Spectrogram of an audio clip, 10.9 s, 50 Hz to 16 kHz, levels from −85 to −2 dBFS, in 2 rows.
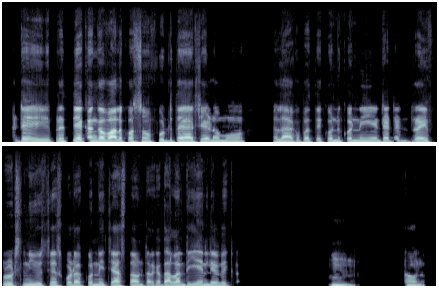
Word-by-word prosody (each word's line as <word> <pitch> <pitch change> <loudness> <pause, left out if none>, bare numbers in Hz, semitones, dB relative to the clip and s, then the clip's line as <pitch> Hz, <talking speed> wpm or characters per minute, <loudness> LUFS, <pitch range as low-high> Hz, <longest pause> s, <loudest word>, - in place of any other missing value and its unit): అంటే 145 +2 0 0.4
ప్రత్యేకంగా 160 +4 +5
వాళ్ళ 140 -1 +10
కోసం 140 +1 0
ఫుడ్ 135 -2 -2
తయారు 130 -2 +5
చేయడము, 120 -2 -1 0.6
లేకపోతే 125 0 -1
కొన్ని 130 0 -1
కొన్ని 130 0 0
ఏంటంటే 140 +2 -2 0.2
డ్రై 125 +2 +3
ఫ్రూట్స్‌ని 145 -1 -3
యూజ్ 135 -1 -3
చేసి 130 -3 -2
కూడా 135 +1 +1
కొన్ని 125 -1 -1
చేస్తా 130 0 0
ఉంటారు 115 +1 -6
గదా! 145 +5 0
అలాంటివి 130 0 -1
ఏం 145 - -1
లేవిక. 120 -5 -5 1.2
హ్మ్. 125 -6 -1 0.7
అవును. 115 -4 -3
130 Hz, 140 wpm, -22 LUFS, 125-140 Hz, 1.2 s, వాళ్ళ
